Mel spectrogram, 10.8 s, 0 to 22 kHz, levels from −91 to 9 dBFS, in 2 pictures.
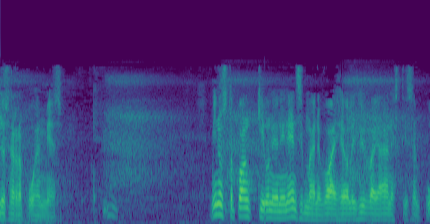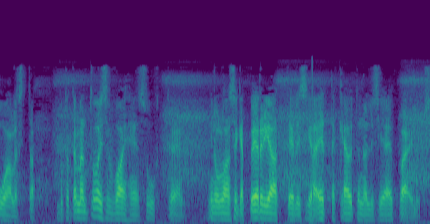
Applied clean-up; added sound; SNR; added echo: none; Breathing; 19 dB; none.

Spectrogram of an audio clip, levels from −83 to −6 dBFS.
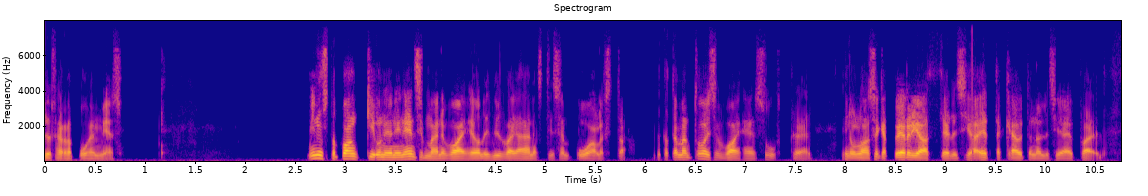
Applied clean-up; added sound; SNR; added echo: neural diffusion model UNIVERSE++.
